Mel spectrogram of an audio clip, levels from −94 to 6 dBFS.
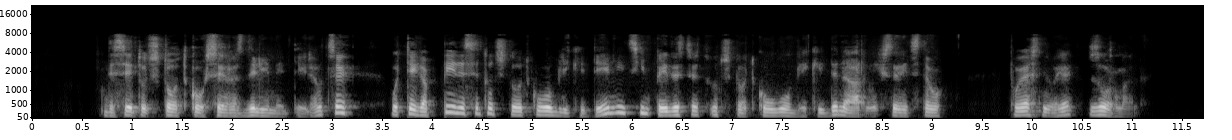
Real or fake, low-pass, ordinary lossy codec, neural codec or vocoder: fake; none; none; codec, 16 kHz, 2 kbps, X-Codec, WavLM features, trained on Multilingual LibriSpeech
